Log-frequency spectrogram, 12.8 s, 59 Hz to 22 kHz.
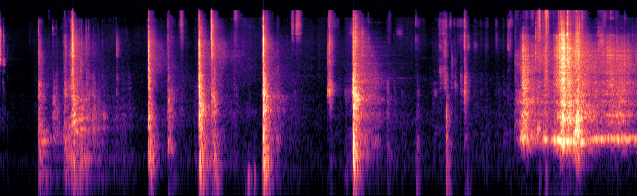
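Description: Clunks and knocks of a flat target board being handled and fitted onto a Delphi CRC150 ADAS calibration rig, about half a dozen separate knocks. Near the end comes a longer scraping noise over a steady hum, lasting about three seconds.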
